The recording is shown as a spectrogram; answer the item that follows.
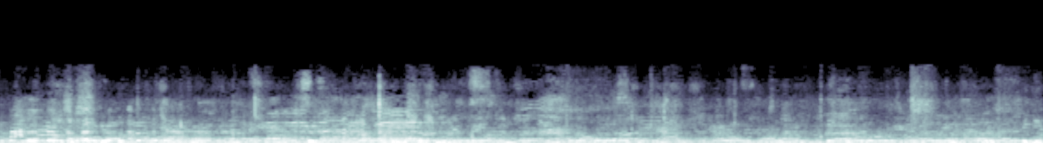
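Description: Indistinct chatter of several spectators talking over one another, with one short sharp knock about three seconds in.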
